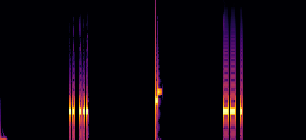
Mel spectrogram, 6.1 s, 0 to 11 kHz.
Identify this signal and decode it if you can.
Morse code, heard as a keyed tone, about 33 wpm, 700 Hz. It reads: IS ME
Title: Two Letter Words - 35wpm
